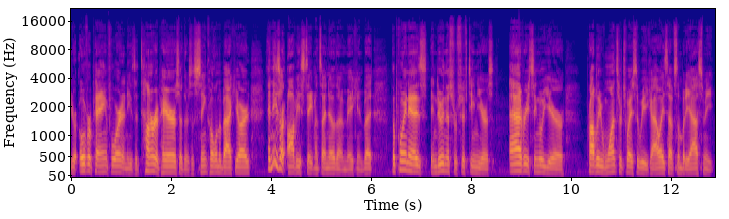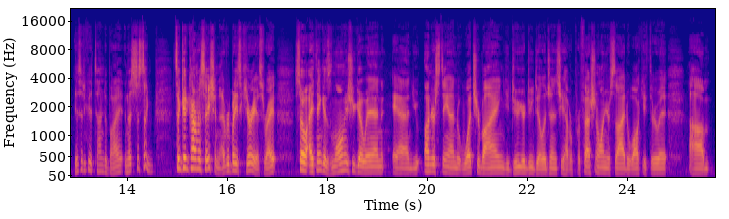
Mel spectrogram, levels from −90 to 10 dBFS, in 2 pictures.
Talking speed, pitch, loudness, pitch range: 240 wpm, 135 Hz, -22 LUFS, 115-155 Hz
